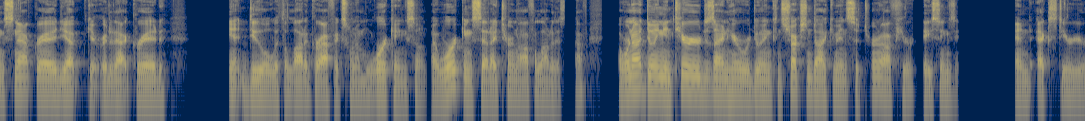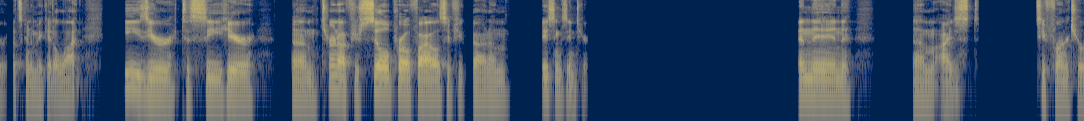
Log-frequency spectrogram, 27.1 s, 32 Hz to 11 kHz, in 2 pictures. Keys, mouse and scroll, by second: 0.1 click, 0.9 click, 3.4 click, 4.5 click, 6.4 space, 7.0 click, 9.6 click, 10.4 click, 15.7 click, 16.9 click, 19.8 click, 21.0 click, 24.4 click, 25.3 click.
